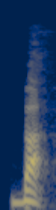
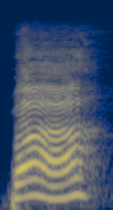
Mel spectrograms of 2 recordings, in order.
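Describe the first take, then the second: First: Ba cut off quick; real short. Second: Ba with the "ah" held long; long vowel. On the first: Teacher contrasting patah with kamatz, ba real quick and short. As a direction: say ba with a very brief "ah". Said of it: "Real quick, real short". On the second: Teacher contrasting kamatz with patah, ba held long. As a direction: draw out the vowel in ba. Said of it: "Just how long you hold this down". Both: Shown as a demonstration.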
